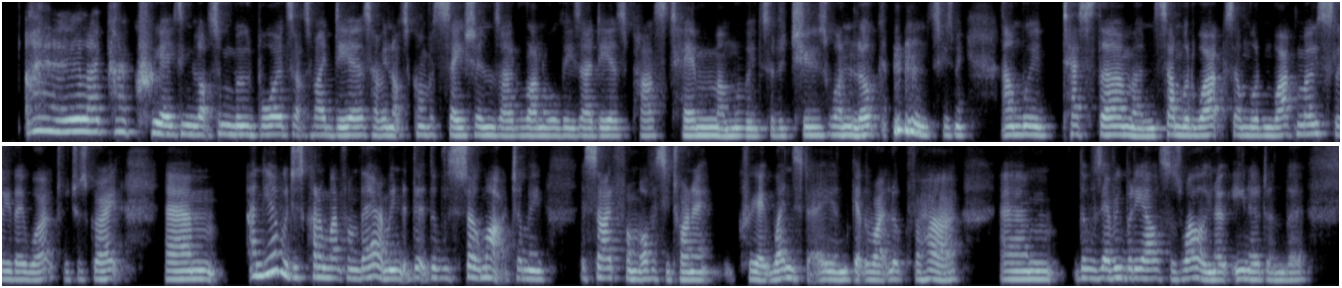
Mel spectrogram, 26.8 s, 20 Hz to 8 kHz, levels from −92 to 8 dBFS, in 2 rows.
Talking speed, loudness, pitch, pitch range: 215 wpm, -26 LUFS, 180 Hz, 170-195 Hz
